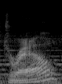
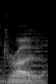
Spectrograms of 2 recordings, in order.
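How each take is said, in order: First: The vowel does not rhyme with 'snow'. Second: The vowel rhymes with 'snow'. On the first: "I pretty much grew up pronouncing them as Drow" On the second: "like as in snow"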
